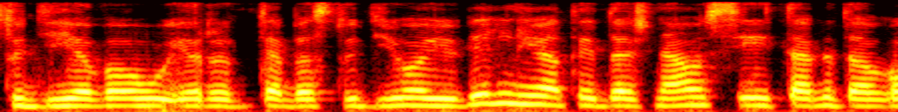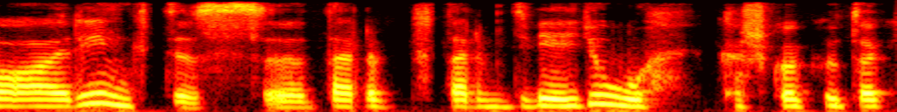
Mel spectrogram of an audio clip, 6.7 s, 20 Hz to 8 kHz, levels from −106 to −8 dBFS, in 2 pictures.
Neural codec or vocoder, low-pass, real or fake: vocoder, 44.1 kHz, 128 mel bands, Pupu-Vocoder; 7.2 kHz; fake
